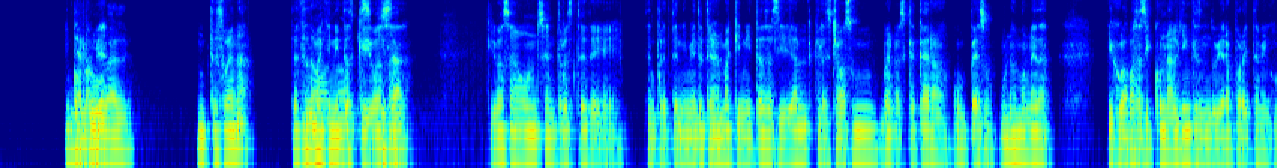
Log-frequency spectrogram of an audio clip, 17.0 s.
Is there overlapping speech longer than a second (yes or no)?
yes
